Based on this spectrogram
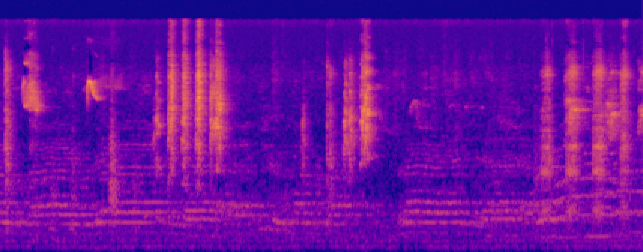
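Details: Lively Javan myna song of rapid grating rasps in dense bursts, with whistled notes early on and a pause midway, set over a continuous steady hum.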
